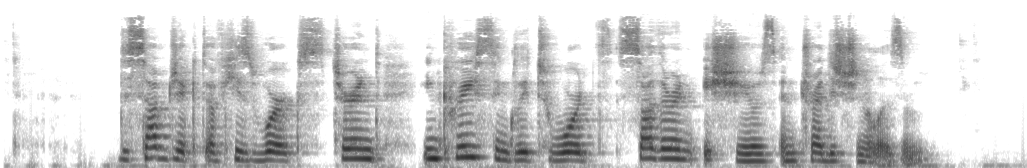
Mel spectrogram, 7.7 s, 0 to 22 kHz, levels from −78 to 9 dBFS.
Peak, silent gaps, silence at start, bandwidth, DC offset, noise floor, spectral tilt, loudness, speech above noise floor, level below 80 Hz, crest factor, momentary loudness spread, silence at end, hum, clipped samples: -2 dBFS; none; 0.9 s; 15 kHz; under 0.1%; -51 dBFS; -3.5 dB/octave; -15 LUFS; 36 dB; -44 dBFS; 16 dB; 8 LU; 0.7 s; none; under 0.1%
